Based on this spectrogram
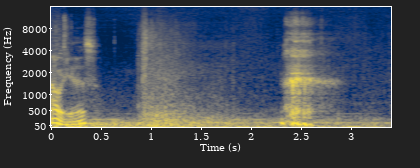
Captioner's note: laughing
